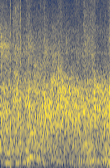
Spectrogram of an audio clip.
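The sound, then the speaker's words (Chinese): Audience applause welcoming guests at a gathering: continuous, evenly loud clapping from many hands, with a couple of sharper claps near the start. “请起立，然后鼓掌欢迎。”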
